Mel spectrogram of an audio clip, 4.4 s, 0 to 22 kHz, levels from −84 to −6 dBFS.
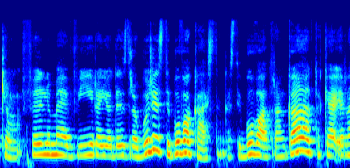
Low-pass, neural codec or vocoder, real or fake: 14.4 kHz; autoencoder, 48 kHz, 128 numbers a frame, DAC-VAE, trained on Japanese speech; fake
